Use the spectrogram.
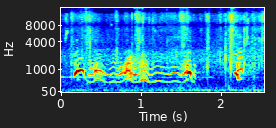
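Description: A dog whimpers and whines in rising, wavering high cries, with short yelps breaking through, close and fairly loud over a low background rumble.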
